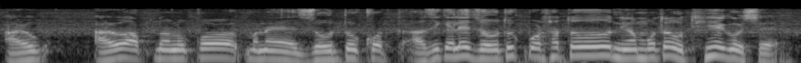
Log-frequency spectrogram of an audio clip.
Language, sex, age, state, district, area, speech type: Assamese, male, 30-45, Assam, Jorhat, urban, spontaneous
